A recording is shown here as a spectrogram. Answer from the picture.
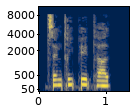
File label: "zentripetal", German; adjectives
